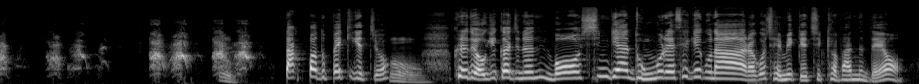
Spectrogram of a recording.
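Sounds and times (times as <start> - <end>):
dog barking timidly beside a rooster in a yard: 0.0 - 2.7
speech: 2.2 - 9.1.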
